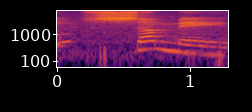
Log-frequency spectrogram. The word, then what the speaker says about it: enxame: som de ch é em enxame x com som de ch O enxame chame x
